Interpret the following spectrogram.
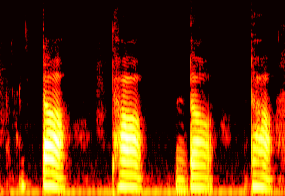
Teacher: जीभ का सबसे बाहरी हिस्सा ऊपर जाकर तारू में अगर टच होता है तो वह मूर्धन्य कहलाते हैं। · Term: मूर्धन्य वर्ण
